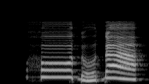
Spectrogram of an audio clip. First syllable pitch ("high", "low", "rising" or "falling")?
high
